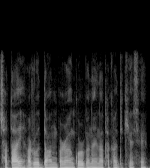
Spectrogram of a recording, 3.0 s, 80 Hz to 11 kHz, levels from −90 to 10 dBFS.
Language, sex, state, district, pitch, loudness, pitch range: Nagamese, male, Nagaland, Kohima, 105 Hz, -20 LUFS, 100-115 Hz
